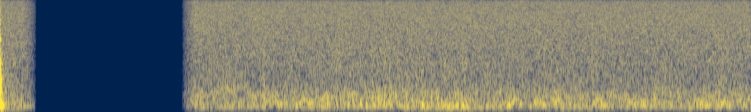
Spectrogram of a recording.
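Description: Hands smooth and rustle a sheet of fabric.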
